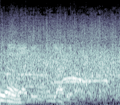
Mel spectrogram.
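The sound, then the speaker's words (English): Audience applause for a birthday, a loud, steady wash of clapping with a voice talking over it from start to finish. “let me get the round of applause going for Blaze's birthday, y'all.”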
